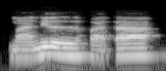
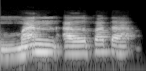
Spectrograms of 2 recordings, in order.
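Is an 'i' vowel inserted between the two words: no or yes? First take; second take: yes; no. First: The two words are joined with a linking 'i'. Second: The two words are said without a linking vowel. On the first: The speaker calls it right. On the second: The speaker calls it wrong. "jadi di sini jangan"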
